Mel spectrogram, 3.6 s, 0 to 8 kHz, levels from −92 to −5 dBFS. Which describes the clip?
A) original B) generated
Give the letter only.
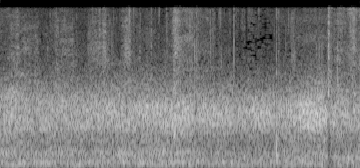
A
